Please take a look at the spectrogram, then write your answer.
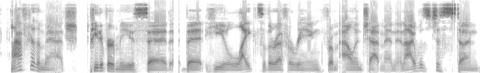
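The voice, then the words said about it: Sick, congested-sounding voice. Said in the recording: “Y'all might be able to hear it in my voice. I was a little sick this week”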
